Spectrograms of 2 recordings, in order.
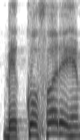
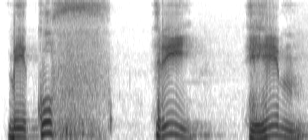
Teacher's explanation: فا میں قلقلہ نہیں کرنا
